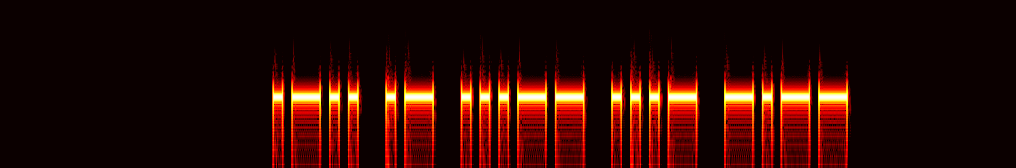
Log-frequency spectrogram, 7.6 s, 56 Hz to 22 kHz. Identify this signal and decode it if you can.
Morse code, heard as a keyed tone, about 17 wpm, 700 Hz. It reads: LA3VY
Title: DXCC-100 Call Signs - 5 Characters - 17wpm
